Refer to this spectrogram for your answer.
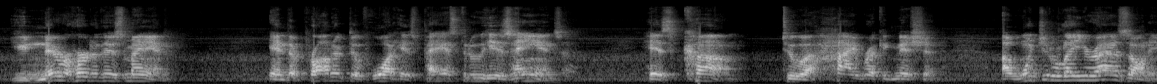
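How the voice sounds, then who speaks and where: With noticeable background noise and audible room echo, a man in an American accent speaks with long, frequent pauses. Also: fairly slow pace. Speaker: boxing interviewer. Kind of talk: casual interview. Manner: animated.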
